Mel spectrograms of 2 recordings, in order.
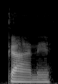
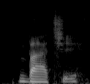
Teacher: because it's in front of i so it gets the soft chu sound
